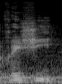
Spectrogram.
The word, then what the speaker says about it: Regis: regis was actually french so he probably wouldn't have pronounced it regis he probably would have said reggie but you know what we'll just say regis because i'm doing it today and we figure that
